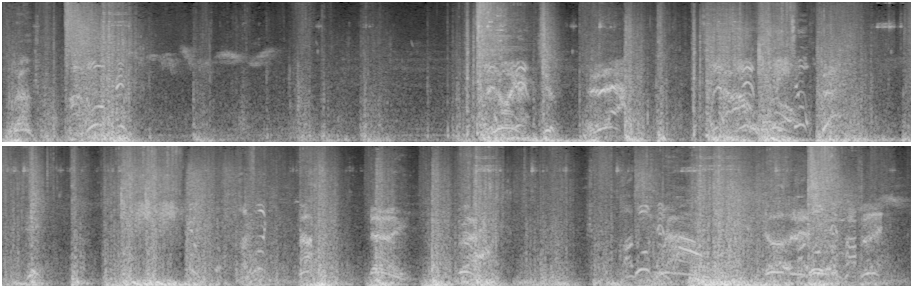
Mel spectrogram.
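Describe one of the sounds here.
An energy blast whooshes and crackles.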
